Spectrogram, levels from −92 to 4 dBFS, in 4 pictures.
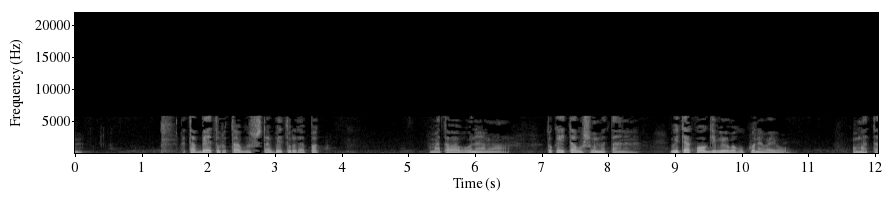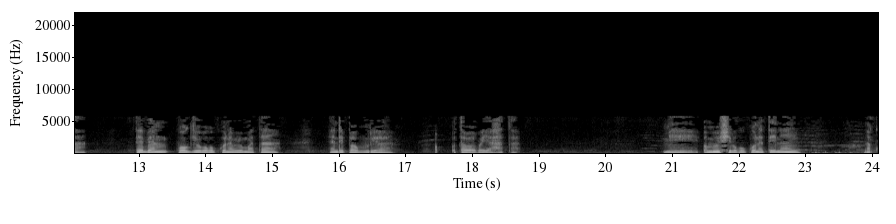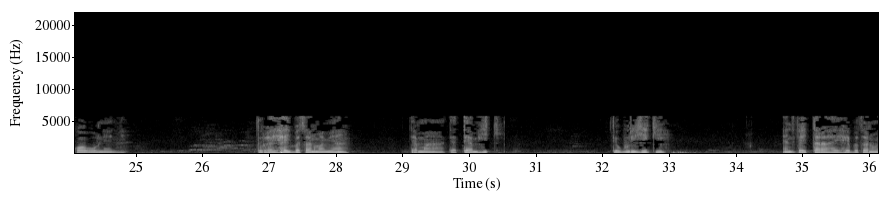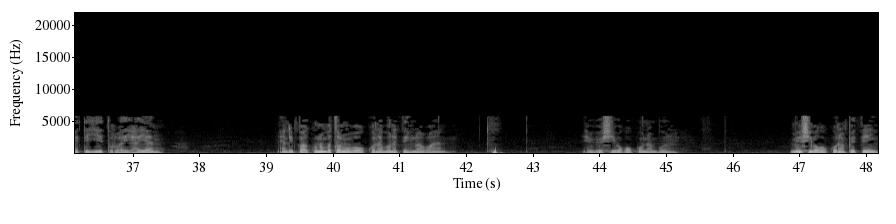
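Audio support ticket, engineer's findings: Speech band-limited throughout, nothing above 5.8 kHz. Watery, swirling texture, metallic chirp on s sounds. Likely MP3 compression at a very low rate, around 24 kbps. Starved encoder drops treble, toggles weak lines frame to frame. Plain low-pass would lack the swirl.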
